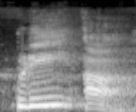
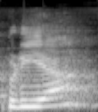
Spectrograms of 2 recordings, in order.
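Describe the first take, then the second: First: The word is broken into two separate parts. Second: The word is said smoothly without a break.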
